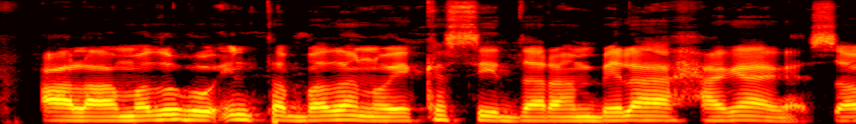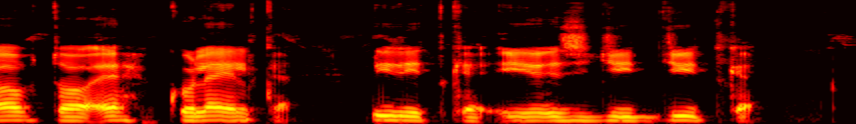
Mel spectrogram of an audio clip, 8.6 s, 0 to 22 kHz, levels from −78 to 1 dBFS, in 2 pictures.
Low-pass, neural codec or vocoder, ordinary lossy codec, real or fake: none; vocoder, 44.1 kHz, 128 mel bands every 512 samples, BigVGAN v2; none; fake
